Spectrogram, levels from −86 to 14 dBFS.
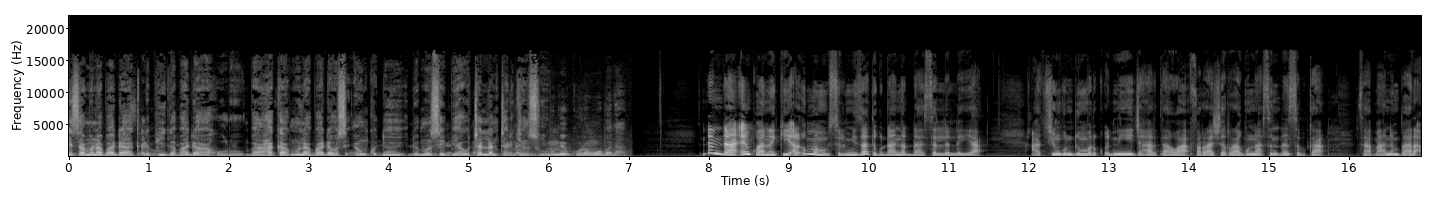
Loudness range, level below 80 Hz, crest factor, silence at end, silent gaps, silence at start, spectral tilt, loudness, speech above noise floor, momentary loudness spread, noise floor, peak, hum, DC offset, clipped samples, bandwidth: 5 LU; -56 dBFS; 20 dB; 0 s; none; 0 s; -4.5 dB/octave; -22 LUFS; 37 dB; 11 LU; -59 dBFS; -2 dBFS; none; under 0.1%; under 0.1%; 17 kHz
